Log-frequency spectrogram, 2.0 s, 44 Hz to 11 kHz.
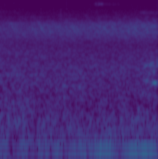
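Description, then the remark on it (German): A dense, continuous chorus of about 120,000 small yellow chicks, hatched five days earlier and waiting behind stacks of shoe boxes for onward transport as freight, chirping at once and blending into a steady bright twittering wash with no pauses, moderately loud. “Ich stehe vor 120.000 Adidas-Schuhkartons und höre plötzlich Vogelzwitschern. Hinter den Schuhkartons warten etwa genauso viele kleine gelbe Küken, die alle vor 5 Tagen geschlüpft sind, auf ihren Weitertransport.”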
